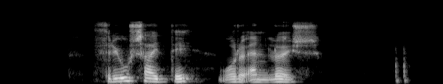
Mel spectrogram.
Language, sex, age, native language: Icelandic, male, 20-29, Icelandic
